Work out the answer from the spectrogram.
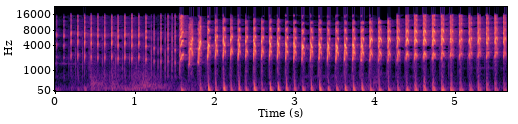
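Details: A labet calling out an opponent: quieter fast ticking turns abruptly into a loud, steady, rapid series of sharp, high, clipped notes that lasts for about four seconds.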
